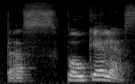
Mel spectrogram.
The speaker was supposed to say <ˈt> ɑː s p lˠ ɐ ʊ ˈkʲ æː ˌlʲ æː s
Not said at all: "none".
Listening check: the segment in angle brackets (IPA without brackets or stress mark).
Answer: t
